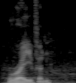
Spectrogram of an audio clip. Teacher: in some dialects this first vowel, e, breaks into a diphthong, a gliding vowel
